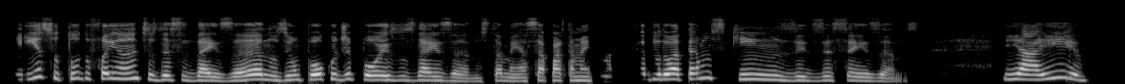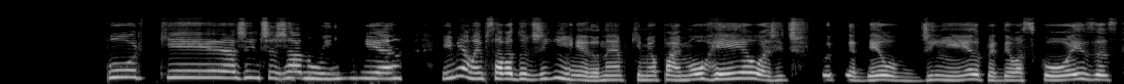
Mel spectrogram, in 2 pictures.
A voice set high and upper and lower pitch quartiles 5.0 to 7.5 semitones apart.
Yes: high, 225 Hz; wide, 5.6 semitones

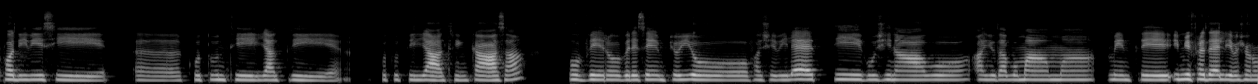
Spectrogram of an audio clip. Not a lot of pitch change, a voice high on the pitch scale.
Yes: narrow, 1.2 semitones; high, 210 Hz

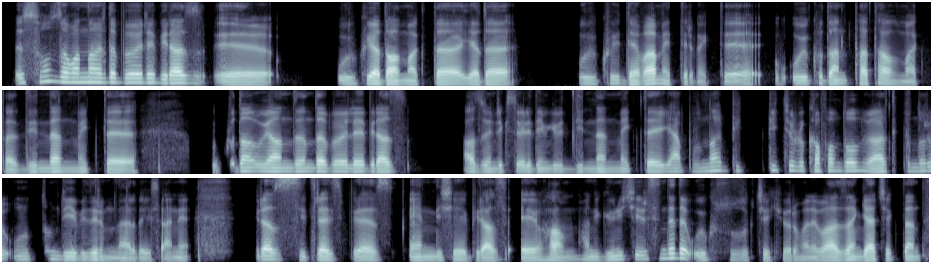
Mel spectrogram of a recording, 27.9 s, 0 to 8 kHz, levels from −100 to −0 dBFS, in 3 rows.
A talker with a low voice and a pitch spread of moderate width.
Yes: low, 110 Hz; average, 3.1 semitones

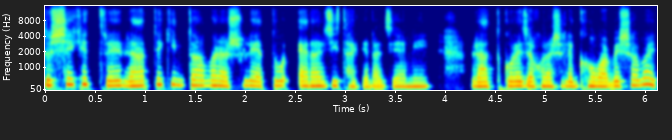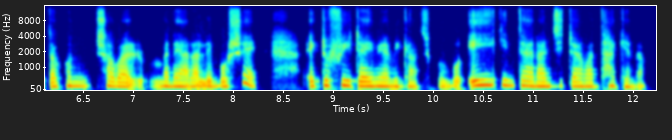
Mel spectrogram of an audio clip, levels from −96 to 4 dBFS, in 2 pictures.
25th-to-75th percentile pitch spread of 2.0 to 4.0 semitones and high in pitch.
Yes: average, 2.9 semitones; high, 195 Hz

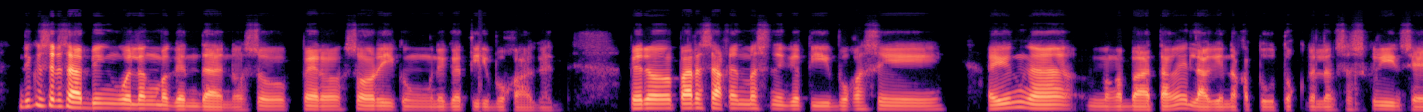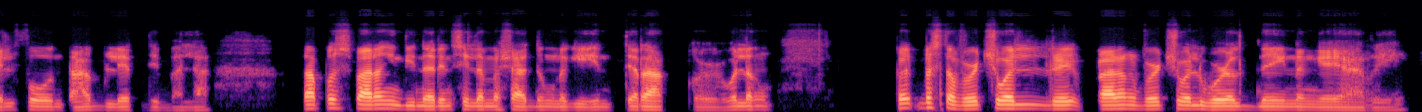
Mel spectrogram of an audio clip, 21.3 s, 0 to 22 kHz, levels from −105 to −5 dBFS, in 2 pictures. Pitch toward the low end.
Yes: low, 115 Hz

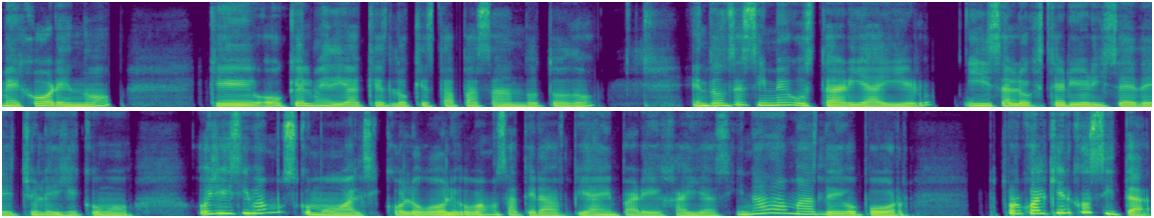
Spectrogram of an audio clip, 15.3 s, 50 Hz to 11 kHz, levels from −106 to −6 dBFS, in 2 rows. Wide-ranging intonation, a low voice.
No: wide, 6.0 semitones; medium, 180 Hz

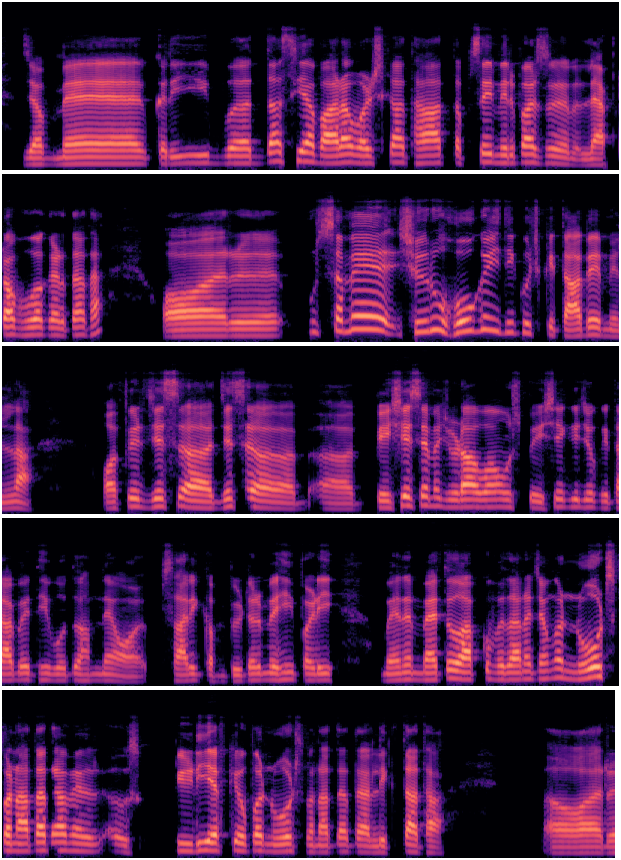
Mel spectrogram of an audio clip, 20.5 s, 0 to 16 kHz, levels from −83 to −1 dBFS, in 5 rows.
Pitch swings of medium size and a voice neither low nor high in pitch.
Yes: average, 3.4 semitones; medium, 155 Hz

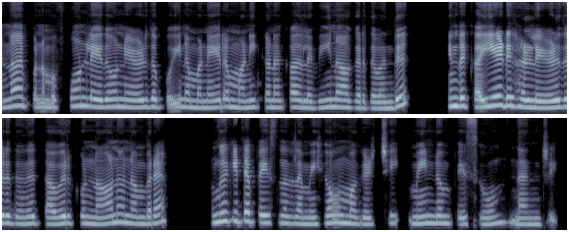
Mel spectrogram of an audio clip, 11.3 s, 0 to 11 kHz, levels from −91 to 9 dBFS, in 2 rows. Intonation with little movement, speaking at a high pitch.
Yes: narrow, 2.2 semitones; high, 210 Hz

